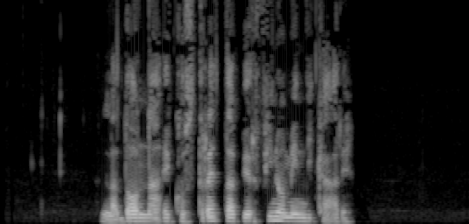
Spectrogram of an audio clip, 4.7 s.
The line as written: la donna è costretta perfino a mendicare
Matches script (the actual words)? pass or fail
pass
